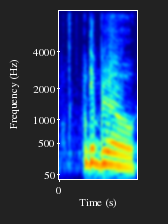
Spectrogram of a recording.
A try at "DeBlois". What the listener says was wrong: No L. Yeah, no L. Yeah, it's French.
